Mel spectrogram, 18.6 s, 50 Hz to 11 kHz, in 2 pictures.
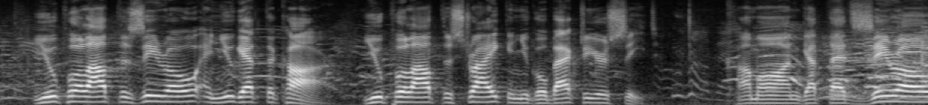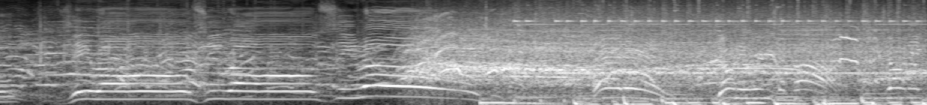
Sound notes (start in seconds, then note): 13.7 audience cheering; 14.0 bells dinging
